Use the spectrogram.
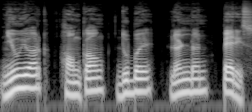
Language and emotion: Goan Konkani, neutral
